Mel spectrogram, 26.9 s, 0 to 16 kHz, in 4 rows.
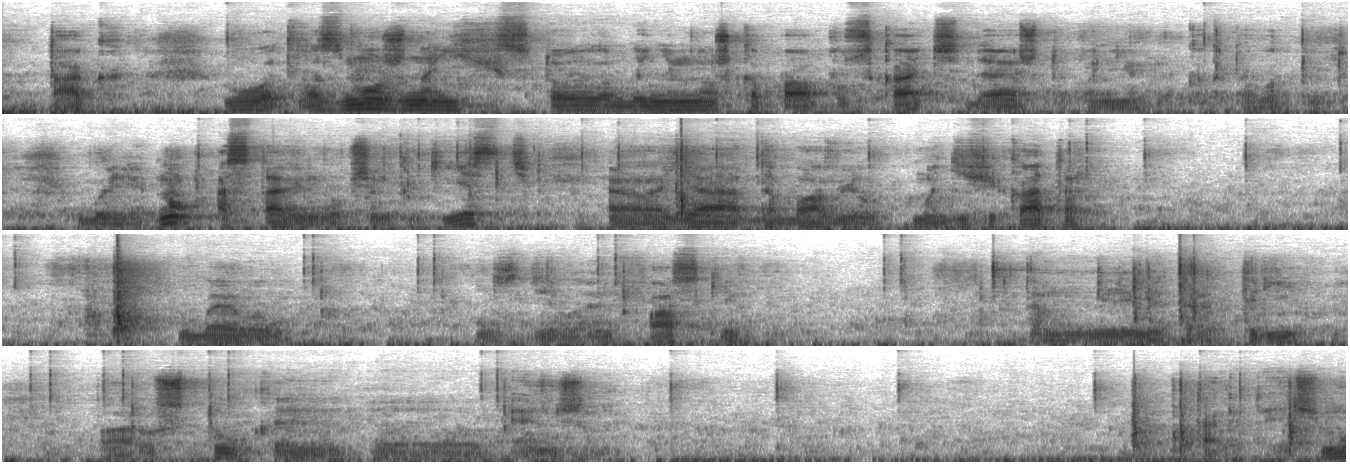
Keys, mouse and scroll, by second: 1.1 middle click, 6.0 middle click, 7.7 middle click, 8.8 shift+middle click, 9.3 Tab, 9.6 middle click, 10.3 shift+middle click, 11.0 middle click, 12.0 right click, 12.4 middle click, 13.4 right click, 14.9 click, 15.6 click, 18.0-19.7 drag, 20.4 click, 21.2-22.6 drag, 23.5 middle click, 24.6-25.6 middle drag, 26.1 middle click.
